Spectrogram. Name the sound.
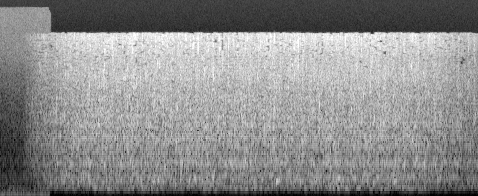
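river water flowing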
